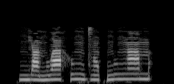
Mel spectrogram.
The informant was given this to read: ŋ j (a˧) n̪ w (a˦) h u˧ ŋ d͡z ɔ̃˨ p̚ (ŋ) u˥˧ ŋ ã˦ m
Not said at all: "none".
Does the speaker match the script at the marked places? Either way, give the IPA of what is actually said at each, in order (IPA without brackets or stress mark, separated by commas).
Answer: a˨˩, a˧, ŋ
